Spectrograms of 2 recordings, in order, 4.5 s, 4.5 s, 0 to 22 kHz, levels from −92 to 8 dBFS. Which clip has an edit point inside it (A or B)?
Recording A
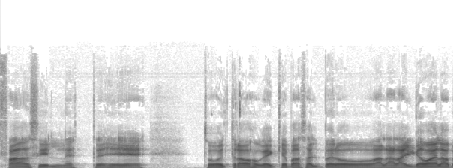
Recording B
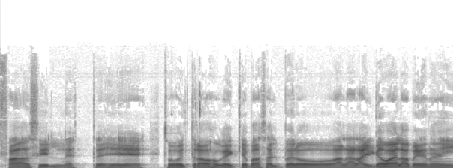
B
